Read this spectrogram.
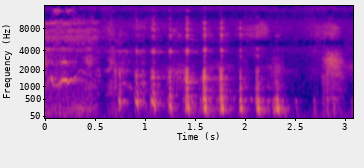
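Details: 1-year-old toddler imitating grandmother's snoring: a rapid run of rhythmic, voiced, snore-like grunts; imitated snoring, not a true snore.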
